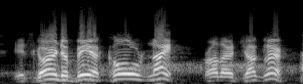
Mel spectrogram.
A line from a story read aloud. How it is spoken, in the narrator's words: the monk smiled and called out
